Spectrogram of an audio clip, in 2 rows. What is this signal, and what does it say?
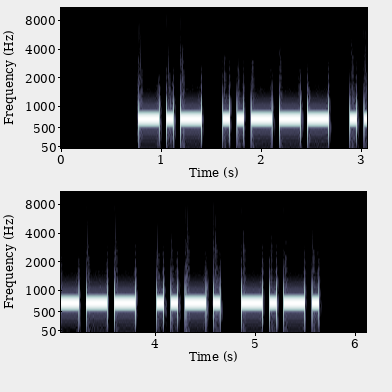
Morse code, heard as a keyed tone, about 17 wpm, 700 Hz. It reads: K2JFC
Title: USA Call Signs - 5 Characters - 2x Character Spacing - 17wpm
